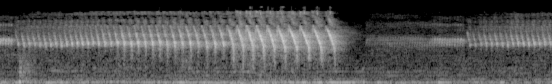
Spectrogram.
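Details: Canary song: a long, dense, rapid trill that rolls on for about four seconds and grows louder toward the end, then breaks off. Softer trilling resumes after a brief quiet gap. A faint low hum is present.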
